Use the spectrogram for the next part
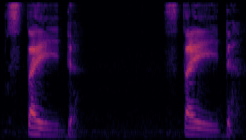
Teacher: Đối với chữ stay ở đây chúng ta sẽ phát âm cái âm ed là âm d.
